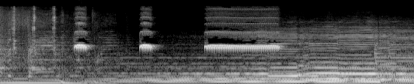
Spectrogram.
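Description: Interval timer beeps: two short electronic beeps and then one longer beep, all at the same high pitch, signalling the end of the work interval. Underneath, background music changes from a hip-hop beat to slow, sustained low notes.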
